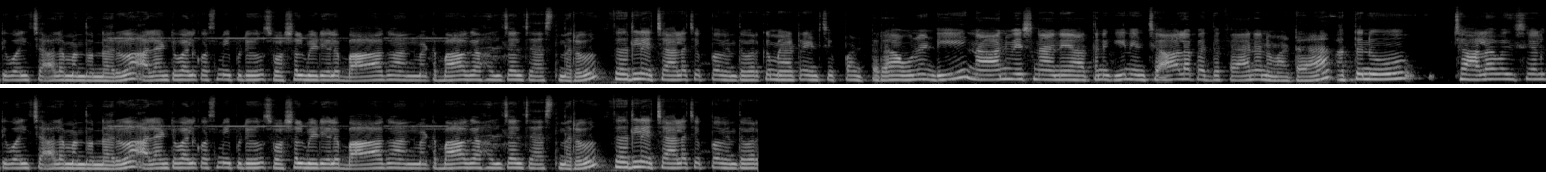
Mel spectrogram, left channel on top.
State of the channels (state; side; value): drops out; right; at 7.6 s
